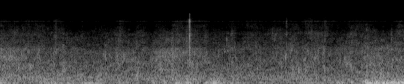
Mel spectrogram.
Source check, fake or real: fake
